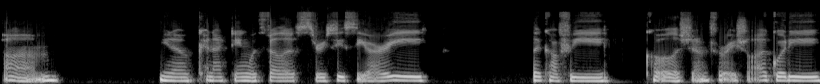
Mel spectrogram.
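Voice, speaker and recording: Someone with an American accent speaks at a very slow pace, with long, frequent pauses. The intonation is monotone and flat. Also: woman, fairly low pitch for a woman. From US South, western North Carolina. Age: 30s. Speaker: coffee roaster and business owner. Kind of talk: casual interview chat.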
